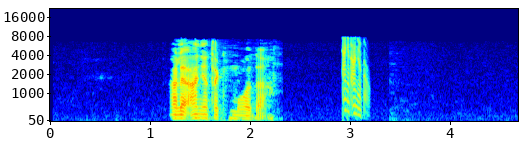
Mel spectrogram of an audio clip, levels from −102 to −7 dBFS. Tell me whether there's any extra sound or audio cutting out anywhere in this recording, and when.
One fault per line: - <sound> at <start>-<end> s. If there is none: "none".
- chirp at 2.9-3.2 s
